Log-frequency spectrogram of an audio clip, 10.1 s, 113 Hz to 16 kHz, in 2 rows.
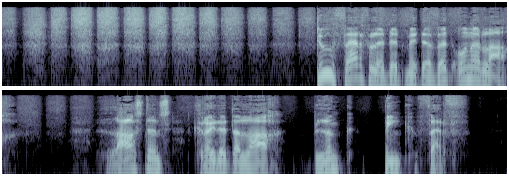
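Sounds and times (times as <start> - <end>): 
sandpaper sanding a wooden shelf: 0.0 - 8.0
speech: 3.3 - 5.2, 6.1 - 9.7.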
